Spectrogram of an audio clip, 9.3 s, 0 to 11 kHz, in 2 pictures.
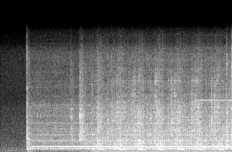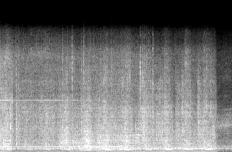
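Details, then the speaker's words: HP LaserJet 2400-series printer runs a print job with a steady motor hum and soft paper-feed rhythm, no clunking, after replacing the three main fuser drive gears; normal printing. "there it is absolutely no clunking at all so the three gears solve the problem in this case"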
